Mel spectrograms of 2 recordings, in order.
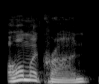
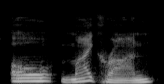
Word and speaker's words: Omicron: The correct pronunciation, according to many scholarly experts that don't include me, is Omicron, not Omicron or Omicron. It's O H M Y cron, but the emphasis on the O.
